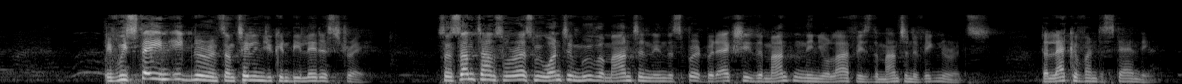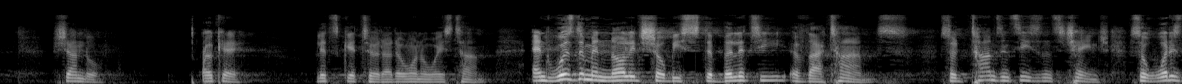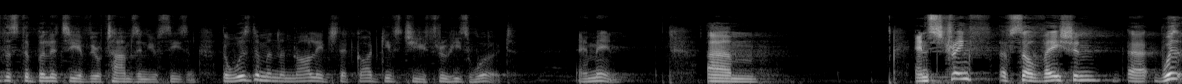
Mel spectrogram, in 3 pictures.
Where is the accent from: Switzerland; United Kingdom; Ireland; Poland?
United Kingdom; England; I'm English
